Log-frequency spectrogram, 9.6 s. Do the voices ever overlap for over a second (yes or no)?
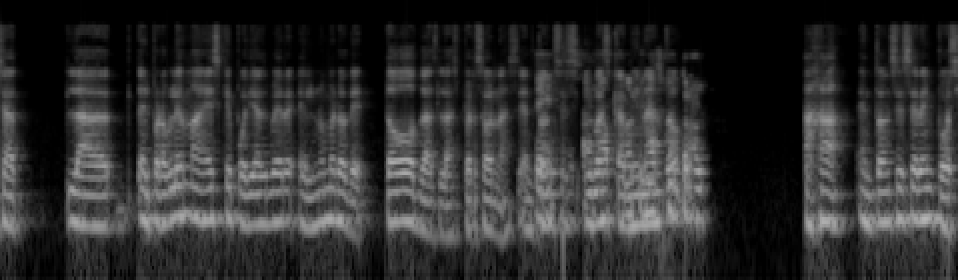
yes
